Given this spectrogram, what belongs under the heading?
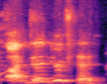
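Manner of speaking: put-on high small child's voice, matter-of-fact; little girl voice. Medium voicing a spirit child in a seance tape, light child voice. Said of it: "a wee little one".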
